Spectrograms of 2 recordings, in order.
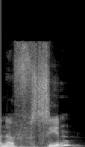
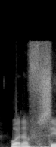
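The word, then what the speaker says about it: نفس: ketemu dengan kata Uwa nafsin nah nafsin di sana cara membacanya adalah kita sempurna nufa yang syukurnya terlebih dahulu sebelum kita pindah ke huruf Sin 6 biasanya saya sering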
